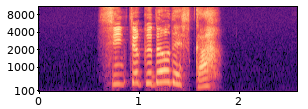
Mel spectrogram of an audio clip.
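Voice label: voice, bright; shinchoku dou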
